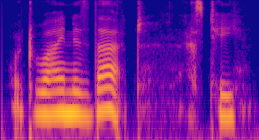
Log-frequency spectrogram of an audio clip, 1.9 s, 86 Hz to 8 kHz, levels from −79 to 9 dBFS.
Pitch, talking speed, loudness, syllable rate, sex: 200 Hz, 185 wpm, -15 LUFS, 4.9 syllables/s, female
